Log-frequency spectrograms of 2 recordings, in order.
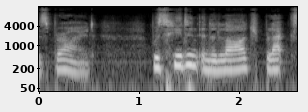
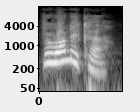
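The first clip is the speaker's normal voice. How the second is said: loud, high warning call; warning cry; 8 semitones higher, 13 dB louder than usual. A narrator's reading. Aunt warning her niece mid-struggle, loud cry. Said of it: "cried Miss Stanley warningly".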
